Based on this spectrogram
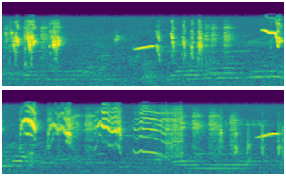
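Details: White-rumped shama lure song intended to make other shamas respond angrily: short rising whistles, sharp squeaky notes and harsh chatter in irregular bursts.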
